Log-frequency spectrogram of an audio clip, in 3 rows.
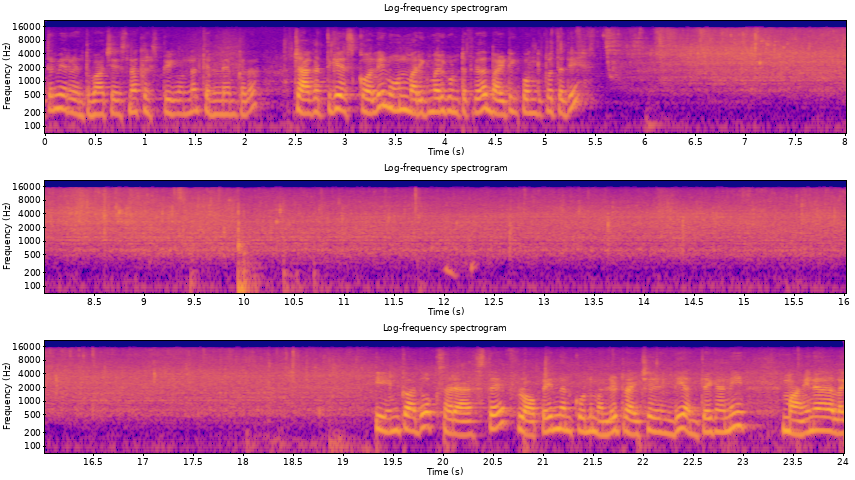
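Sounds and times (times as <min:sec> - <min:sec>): batter sizzling in hot oil: 0:05.6 - 0:24.0.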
